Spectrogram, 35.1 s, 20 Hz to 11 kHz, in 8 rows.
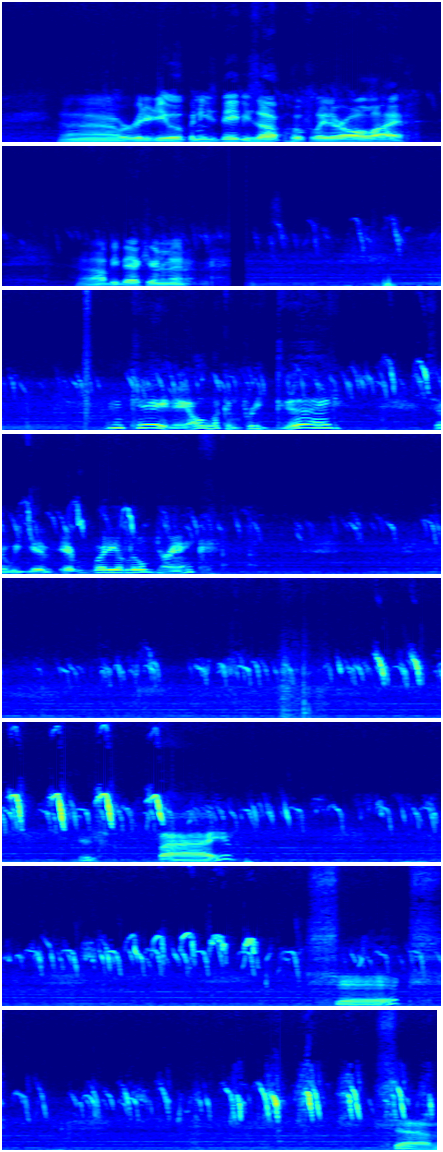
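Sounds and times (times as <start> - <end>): steady low hum: 0.0 - 35.0
chicks peeping: 0.1 - 35.0.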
